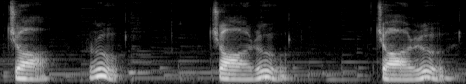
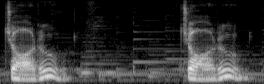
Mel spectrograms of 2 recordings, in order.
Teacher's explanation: Notice how I'm putting just a slight emphasis on the ru sound.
